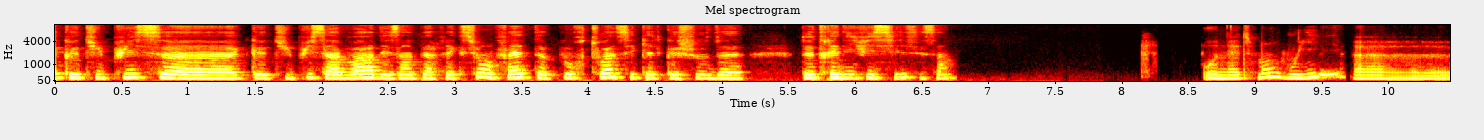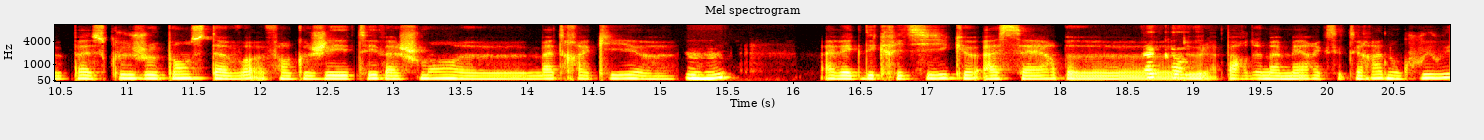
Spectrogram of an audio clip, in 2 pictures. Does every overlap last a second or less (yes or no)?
yes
